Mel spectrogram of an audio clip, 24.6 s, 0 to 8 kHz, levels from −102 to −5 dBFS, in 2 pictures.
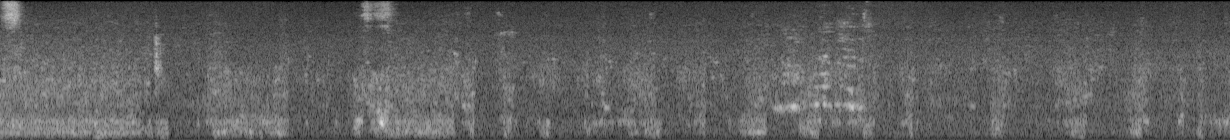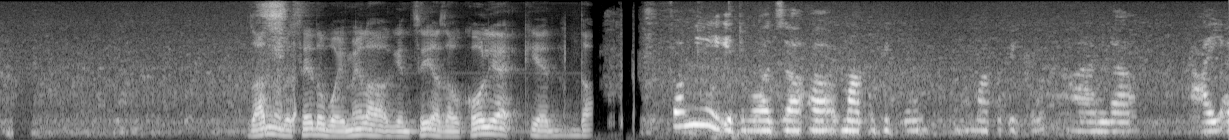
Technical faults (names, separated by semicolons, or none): echo leak; background gated by the echo canceller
